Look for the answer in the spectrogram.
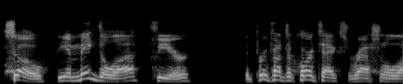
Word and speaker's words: amygdala: In the very back of your brain, near your brain stem, is a little almond-shaped and sized part called the amygdala. That's for those of you who care. That's spelled A-M-Y-G-D-A-L-A.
